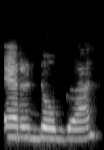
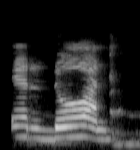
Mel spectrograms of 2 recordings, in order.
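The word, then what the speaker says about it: Erdoğan: tapi tidak dianggap gitu Jadi dibacanya bukan Erdogan Hai ikan er Doan jadi yumusak gini kayak kalau di dalam ilmu tajwid itu seperti Marco by untuk memanjangkan huruf sebelumnya kan kalau Mad Thobi'i Tuh kan ada Alif Wow adanya ya kalau alis gitu Untuk Yang berfathah kalau ya untuk yang berkasroh dan Wow untuk yang berdoa nah oh usah gitu juga gitu Jadi dibacanya er Doan gitu jadi untuk mancungin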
